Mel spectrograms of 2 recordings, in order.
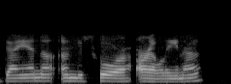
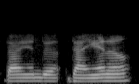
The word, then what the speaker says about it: Arlana: And on Instagram, my personal handle is Diana_Arlana. And that's spelled A-R-L-A-N-A. Diana_Arlana on Instagram is where folks can find me.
